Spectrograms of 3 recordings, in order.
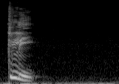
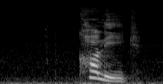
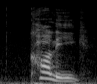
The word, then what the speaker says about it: colleague: C amama for example the correct pronunciation of the word has two syllables not one and the Dr falls on the first syllable colleague colleague this is my colleague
